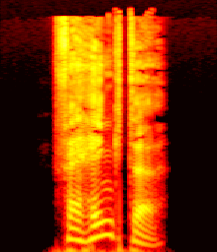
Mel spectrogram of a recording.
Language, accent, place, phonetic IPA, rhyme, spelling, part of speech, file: German, Germany, Berlin, [fɛɐ̯ˈhɛŋtə], -ɛŋtə, verhängte, adjective / verb, De-verhängte.ogg
- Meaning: inflection of verhängen: 1. first/third-person singular preterite 2. first/third-person singular subjunctive II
